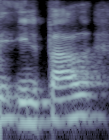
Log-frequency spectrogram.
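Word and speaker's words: parlent: Je parle, tu parles, il parle. Then you put ENT, but it sounds the same, il parle.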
